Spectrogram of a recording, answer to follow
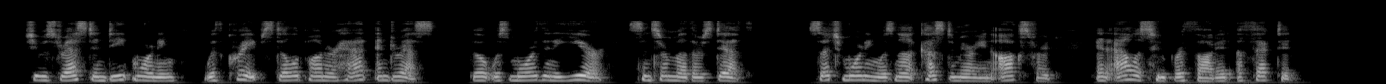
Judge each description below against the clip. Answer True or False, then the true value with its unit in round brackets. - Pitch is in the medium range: True (180 Hz)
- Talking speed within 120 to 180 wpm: True (165 wpm)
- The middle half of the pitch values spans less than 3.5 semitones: True (2.7 semitones)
